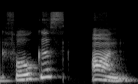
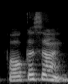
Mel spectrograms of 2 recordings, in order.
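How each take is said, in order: First: "focus on" said slowly, the s running into "on"; slow linking demo. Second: Said in the usual way. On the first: Shown as a demonstration. Trainer modelling linking slowly for teachers. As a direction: draw out "focus on" so the link can be heard. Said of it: "connected speech feature linking". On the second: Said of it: "say it".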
